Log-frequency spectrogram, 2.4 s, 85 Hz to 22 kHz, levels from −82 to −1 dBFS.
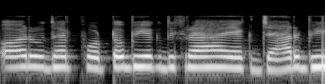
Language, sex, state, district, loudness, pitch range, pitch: Hindi, female, Jharkhand, Palamu, -13 LUFS, 255-265 Hz, 260 Hz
